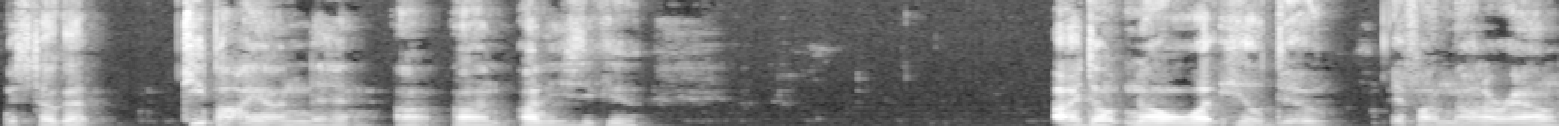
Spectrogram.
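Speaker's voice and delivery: secretive, hushed stage half-whisper. Retelling a story scene where one character tells another: half-whispering. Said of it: "she whispers it".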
